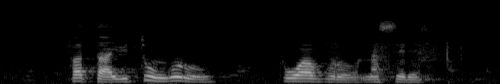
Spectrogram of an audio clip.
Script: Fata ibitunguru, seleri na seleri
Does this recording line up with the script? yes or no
no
